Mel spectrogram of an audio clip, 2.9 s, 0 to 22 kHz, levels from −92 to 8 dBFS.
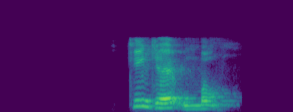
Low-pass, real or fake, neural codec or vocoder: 5.4 kHz; fake; codec, 24 kHz, 6 kbps, HILCodec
